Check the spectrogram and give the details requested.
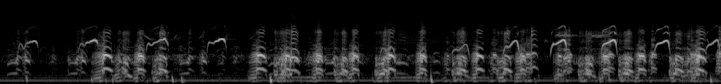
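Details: Canada goose family in Charlo, Montana, May 2020, as two goslings leap from a nest 30 feet up to join their parents; dense, overlapping high rising peeps and coarse honking calls come nearly continuously.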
